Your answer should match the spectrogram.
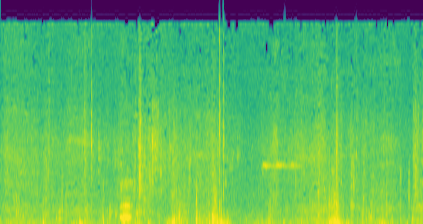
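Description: Footsteps on a dirt forest path, an uneven series of scuffing steps about two a second.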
